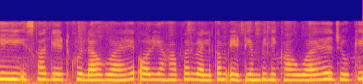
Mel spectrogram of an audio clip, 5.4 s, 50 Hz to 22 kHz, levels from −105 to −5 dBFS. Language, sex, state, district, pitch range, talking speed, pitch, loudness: Hindi, female, Odisha, Khordha, 250-275 Hz, 175 wpm, 260 Hz, -12 LUFS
